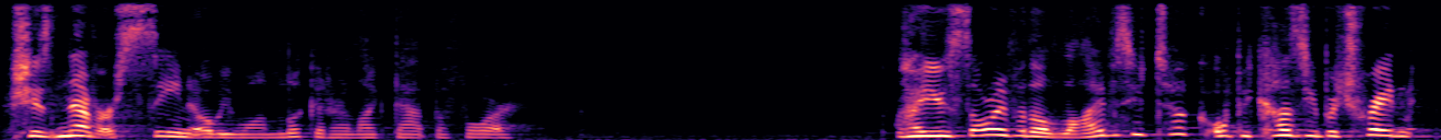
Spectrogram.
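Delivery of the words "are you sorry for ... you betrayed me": higher, louder accusation; accusing. A narrator's reading. Obi-Wan angrily confronts Anakin about betrayal. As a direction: demand it with hurt anger.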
